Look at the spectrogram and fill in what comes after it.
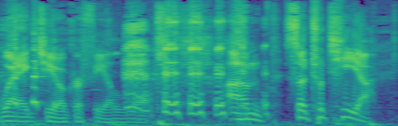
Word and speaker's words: tortilla: Do you say tortilla or tortilla? – Tortilla. – Tortilla. Tortilla. – I think that's how you say it, right? – It's a double L silent. – Yes. – Double L in, is it Mexican? – Spanish? – Spanish.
